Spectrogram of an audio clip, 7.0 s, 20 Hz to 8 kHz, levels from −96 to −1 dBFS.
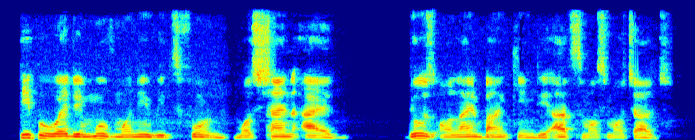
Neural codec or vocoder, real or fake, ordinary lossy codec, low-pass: none; real; AAC, 48 kbps; 7.2 kHz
